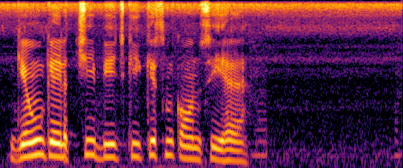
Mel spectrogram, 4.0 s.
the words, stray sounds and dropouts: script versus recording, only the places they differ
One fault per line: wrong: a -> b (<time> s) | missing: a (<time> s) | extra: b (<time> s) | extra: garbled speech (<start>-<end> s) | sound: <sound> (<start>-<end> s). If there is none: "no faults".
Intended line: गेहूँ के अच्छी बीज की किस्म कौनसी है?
no faults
